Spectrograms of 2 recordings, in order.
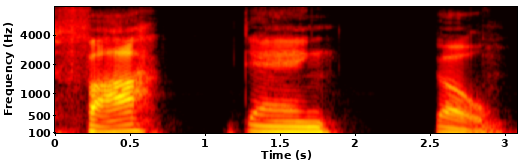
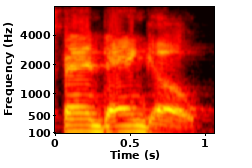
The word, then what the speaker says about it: Fandango: off at the airport you mispronouncing it is far gang go oh uh I'm from Maine it's Fandango that Dango guy that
